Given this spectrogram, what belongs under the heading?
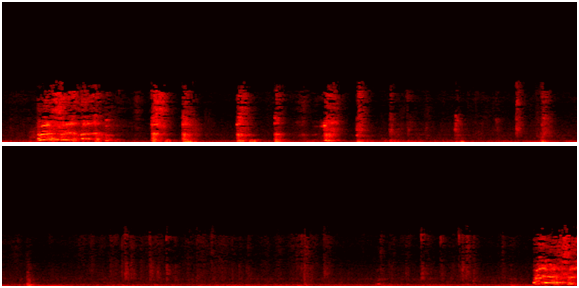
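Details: Deliberately faked cough for a prank in an internet café: a burst of harsh coughs, then fainter rough coughs and throat clearing in a small room; acted cough.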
